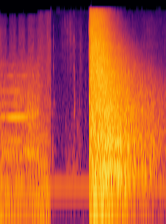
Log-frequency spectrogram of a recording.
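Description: Background music cuts off about half a second in, and after a brief pause a single loud muzzleloader rifle shot goes off, its report fading over most of a second.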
